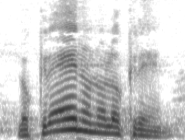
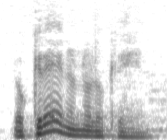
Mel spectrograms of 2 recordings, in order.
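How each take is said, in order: First: Louder repeat. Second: Said in the usual way. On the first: Real, not acted. Pastor asks the congregation again, louder. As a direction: push the question louder the second time.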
